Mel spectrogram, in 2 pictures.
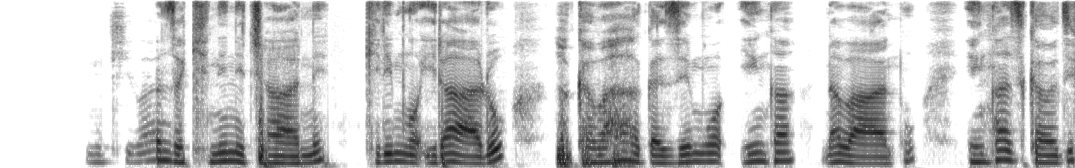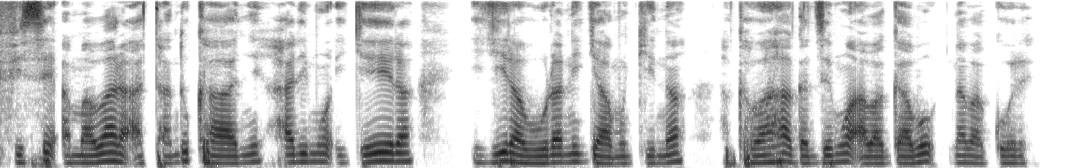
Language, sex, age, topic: Rundi, male, 18-24, agriculture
